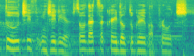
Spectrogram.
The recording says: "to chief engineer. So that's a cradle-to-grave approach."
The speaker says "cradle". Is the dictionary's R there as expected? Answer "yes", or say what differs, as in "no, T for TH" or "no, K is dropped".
yes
